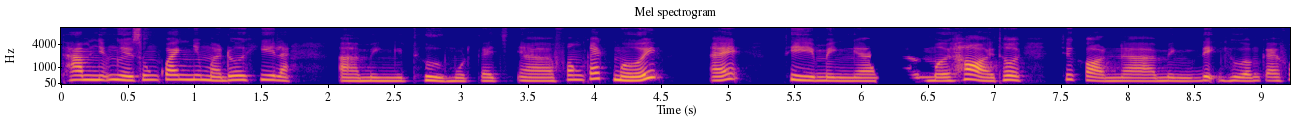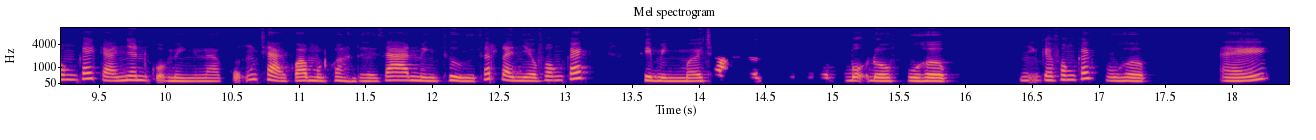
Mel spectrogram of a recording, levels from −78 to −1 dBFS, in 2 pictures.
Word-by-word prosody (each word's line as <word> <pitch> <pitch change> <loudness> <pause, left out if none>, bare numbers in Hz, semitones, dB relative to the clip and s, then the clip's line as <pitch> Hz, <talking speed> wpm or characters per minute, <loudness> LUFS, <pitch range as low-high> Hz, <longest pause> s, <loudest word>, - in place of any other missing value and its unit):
thăm 260 +1 +4
những 255 +2 +2
người 245 -3 +6
xung 260 +2 -1
quanh 275 0 +4
nhưng 265 -1 +2
mà 215 -2 +2
đôi 250 +3 +3
khi 260 +1 -1
là, 215 -4 0 0.3
à, 195 -1 0
mình 195 0 -1
thử 220 -4 +2
một 185 0 -3
cái 195 -1 -3
ch 195 +3 -23
à, 195 -1 0
phong 265 +6 -1
cách 325 +1 +1
mới 255 - +7 0.3
ấy, 245 +9 +2 0.3
thì 240 -5 +3
mình, 200 -2 -1
à, 195 - 0 0.5
mới 205 0 +2
hỏi 255 -5 +7
thôi, 250 +4 +3 0.3
chứ 280 +1 -4
còn, 195 -7 +1
à, 190 -1 -1
mình 190 -1 -3
định 220 -1 0
hướng 205 0 -1
cái 210 0 -3
phong 275 +5 -5
cách 330 +4 0
cá 215 - 0
nhân 240 +3 0
của - - -5
mình 185 -2 -3
là 185 0 -5
cũng 215 +10 -8
trải 250 -8 +1
qua 215 0 +4
một 205 -3 -2
khoảng 210 -5 -4
thời 185 0 -5
gian 230 +2 +2
mình 200 -2 -2
thử 200 -5 0
rất 310 - -5
là 245 - +1
nhiều 205 -2 0
phong 235 +3 -4
cách 330 +7 +2 0.4
thì 225 - +3
mình 190 -2 -2
mới 190 +1 -1
chọn 250 +7 -1 0.2
được - - -8 0.5
một 190 0 -14
bộ 210 0 -2
đồ 195 -2 +2
phù 200 - 0
hợp, 190 -2 +3 0.5
những 220 0 -10
cái 240 -1 -1
phong 260 +2 -2
cách 335 +4 -1
phù 200 -1 -5
hợp 195 -2 0 0.6
đấy, 210 +9 0
215 Hz, 235 wpm, -23 LUFS, 195-255 Hz, 0.6 s, mới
